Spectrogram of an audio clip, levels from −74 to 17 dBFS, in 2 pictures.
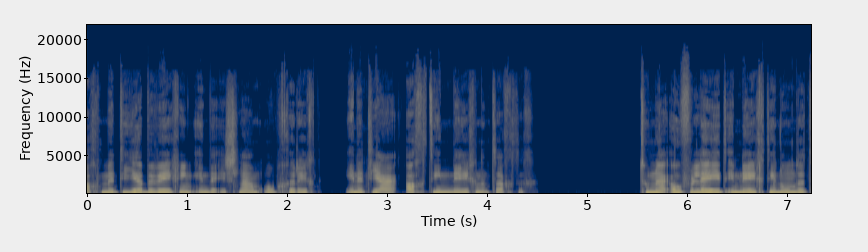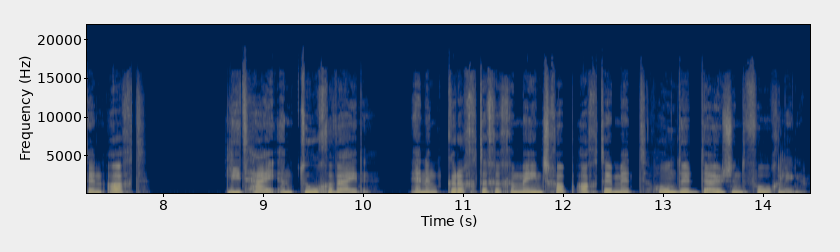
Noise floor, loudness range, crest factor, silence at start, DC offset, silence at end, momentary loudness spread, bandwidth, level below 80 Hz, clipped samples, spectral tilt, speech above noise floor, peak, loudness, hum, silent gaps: -73 dBFS; 4 LU; 16 dB; 0 s; under 0.1%; 0.05 s; 9 LU; 17 kHz; -48 dBFS; under 0.1%; -6 dB/octave; 54 dB; -4 dBFS; -19 LUFS; none; none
